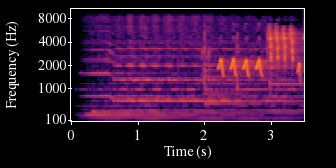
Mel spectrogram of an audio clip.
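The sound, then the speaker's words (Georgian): A nightingale sings a run of quick, repeated chirping notes, four alike and then several higher ones. The song is fairly faint over sustained tonal music. “უეცრად ფანჯრიდან უნაზესი გალობა გაისმა. პატარა ჩიტი, ნამდვილი ცოცხალი ბულბული გალობდა.”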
